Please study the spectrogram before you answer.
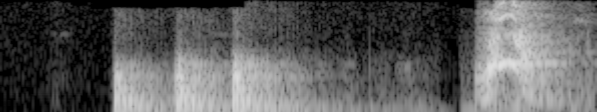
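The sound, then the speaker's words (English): A puppy barking: three sharp, quick barks in a row, then a short silence and a longer, higher-pitched yelp or whine, loud and alone with no voices. “your puppy is really cute. It seems protective, too, since he's barking at me like crazy.”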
